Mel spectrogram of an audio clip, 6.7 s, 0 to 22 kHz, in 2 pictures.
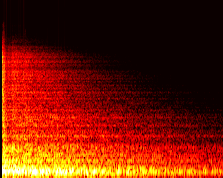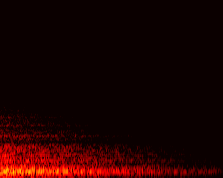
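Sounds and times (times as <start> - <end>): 
hit with reverb: 0.0 - 4.9.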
